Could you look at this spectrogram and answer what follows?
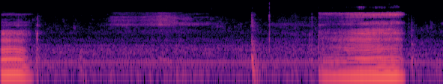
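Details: Sleeping dog snoring very loudly: two loud, deep, rattling snores separated by a quiet pause and a short snort.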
